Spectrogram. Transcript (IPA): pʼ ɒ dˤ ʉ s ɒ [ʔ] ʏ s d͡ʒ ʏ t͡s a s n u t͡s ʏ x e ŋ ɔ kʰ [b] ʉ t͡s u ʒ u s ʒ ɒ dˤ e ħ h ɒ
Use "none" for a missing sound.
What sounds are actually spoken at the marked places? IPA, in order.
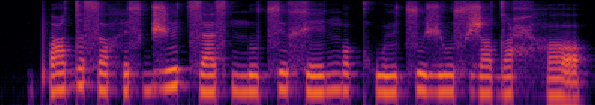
h, w

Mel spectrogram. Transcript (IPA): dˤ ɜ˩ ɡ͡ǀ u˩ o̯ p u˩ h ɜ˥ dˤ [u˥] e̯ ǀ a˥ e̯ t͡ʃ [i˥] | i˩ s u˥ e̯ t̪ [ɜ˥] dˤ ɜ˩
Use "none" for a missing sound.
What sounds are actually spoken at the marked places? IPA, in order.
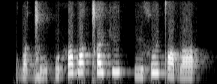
u˥, i˥, ɜ˩

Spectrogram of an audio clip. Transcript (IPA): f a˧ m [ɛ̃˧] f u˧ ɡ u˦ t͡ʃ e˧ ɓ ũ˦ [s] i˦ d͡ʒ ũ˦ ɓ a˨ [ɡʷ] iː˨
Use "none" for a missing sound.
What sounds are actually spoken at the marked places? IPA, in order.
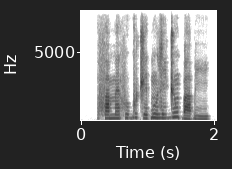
ɛ̃˧, z, ɓ

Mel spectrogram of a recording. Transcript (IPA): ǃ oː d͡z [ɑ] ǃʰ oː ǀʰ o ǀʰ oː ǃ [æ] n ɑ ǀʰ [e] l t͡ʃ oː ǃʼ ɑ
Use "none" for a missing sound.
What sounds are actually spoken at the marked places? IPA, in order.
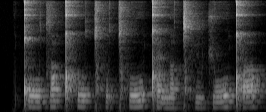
ɑ, æ, y

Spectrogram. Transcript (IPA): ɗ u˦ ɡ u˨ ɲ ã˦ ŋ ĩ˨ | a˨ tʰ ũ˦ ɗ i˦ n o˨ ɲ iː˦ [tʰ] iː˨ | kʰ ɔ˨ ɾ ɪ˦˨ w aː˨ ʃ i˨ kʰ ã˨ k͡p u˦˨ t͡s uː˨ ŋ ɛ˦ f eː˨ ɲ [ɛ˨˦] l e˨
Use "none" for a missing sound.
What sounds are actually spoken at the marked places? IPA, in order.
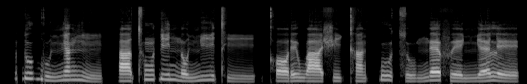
tʰ, ɛ˨˦

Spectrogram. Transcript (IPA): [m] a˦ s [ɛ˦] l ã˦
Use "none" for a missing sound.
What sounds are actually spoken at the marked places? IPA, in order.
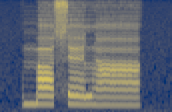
m, ɛ˦

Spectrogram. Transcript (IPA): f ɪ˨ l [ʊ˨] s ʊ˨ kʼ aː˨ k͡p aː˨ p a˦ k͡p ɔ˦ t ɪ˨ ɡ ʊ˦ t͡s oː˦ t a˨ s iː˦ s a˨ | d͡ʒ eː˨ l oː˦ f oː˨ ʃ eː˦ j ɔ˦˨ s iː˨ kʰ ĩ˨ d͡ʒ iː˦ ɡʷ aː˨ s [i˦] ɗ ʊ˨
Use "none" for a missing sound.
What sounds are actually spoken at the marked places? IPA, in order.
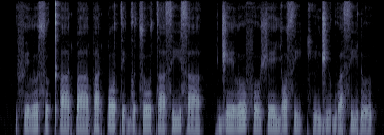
ʊ˦, iː˦

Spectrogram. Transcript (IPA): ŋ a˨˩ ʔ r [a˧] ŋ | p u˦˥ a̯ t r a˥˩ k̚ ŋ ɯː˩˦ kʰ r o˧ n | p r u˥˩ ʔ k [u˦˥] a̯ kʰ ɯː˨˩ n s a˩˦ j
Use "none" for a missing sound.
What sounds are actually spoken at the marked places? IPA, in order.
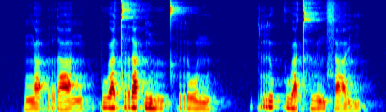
a˧, u˩˦

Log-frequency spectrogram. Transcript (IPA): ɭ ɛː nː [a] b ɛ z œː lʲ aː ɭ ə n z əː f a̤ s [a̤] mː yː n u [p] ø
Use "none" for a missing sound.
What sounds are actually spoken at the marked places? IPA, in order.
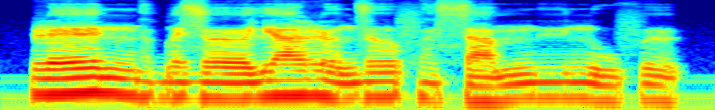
a̤, a, f

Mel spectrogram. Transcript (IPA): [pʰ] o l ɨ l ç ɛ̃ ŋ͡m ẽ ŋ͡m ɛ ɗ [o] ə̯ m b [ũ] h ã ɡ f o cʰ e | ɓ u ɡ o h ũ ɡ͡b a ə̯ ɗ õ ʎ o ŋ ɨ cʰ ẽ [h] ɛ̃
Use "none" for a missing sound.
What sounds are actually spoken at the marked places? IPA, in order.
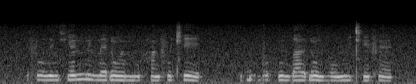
f, õ, õ, f

